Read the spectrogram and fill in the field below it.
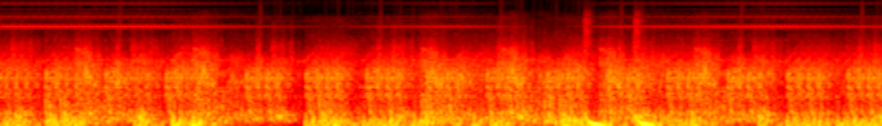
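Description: Rapid electronic gunfire pops and buzzes without pause.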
